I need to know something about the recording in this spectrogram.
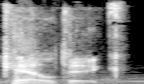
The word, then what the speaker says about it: Celtic: First, Celtic should really be pronounced Celtic.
